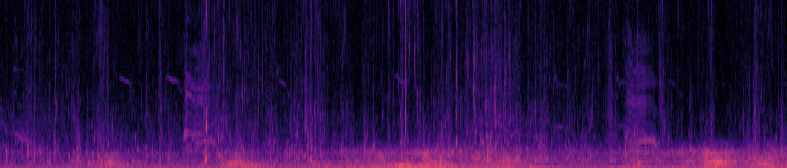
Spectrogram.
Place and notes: Petit Port, Aix-les-Bains, France - Charters des neiges
Près du lac du Bourget au bout d'une digue du Petit Port d'Aix-les-Bains les clapotis de l'eau dans les rochers, passages d'avions venant de l'aéroport de Chambéry. C'est l'hiver les touristes viennent skier en Savoie.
